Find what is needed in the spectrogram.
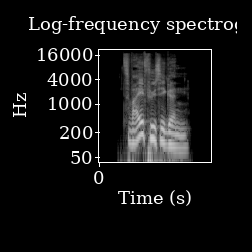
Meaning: inflection of zweifüßig: 1. strong genitive masculine/neuter singular 2. weak/mixed genitive/dative all-gender singular 3. strong/weak/mixed accusative masculine singular 4. strong dative plural
- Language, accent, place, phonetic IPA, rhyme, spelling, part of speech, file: German, Germany, Berlin, [ˈt͡svaɪ̯ˌfyːsɪɡn̩], -aɪ̯fyːsɪɡn̩, zweifüßigen, adjective, De-zweifüßigen.ogg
